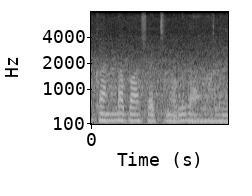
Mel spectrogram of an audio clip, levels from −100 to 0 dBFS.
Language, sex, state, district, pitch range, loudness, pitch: Telugu, female, Andhra Pradesh, Srikakulam, 165-175 Hz, -29 LUFS, 170 Hz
